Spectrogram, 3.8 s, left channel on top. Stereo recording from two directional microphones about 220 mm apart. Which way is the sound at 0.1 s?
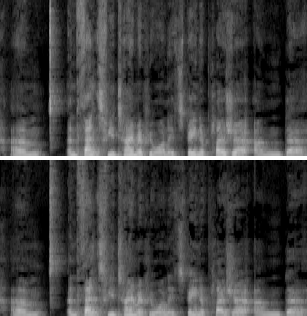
35° left (ahead or behind).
